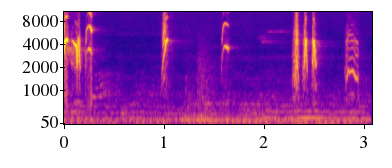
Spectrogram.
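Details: Chirpy twittering from a caged sooty-headed bulbul after three weeks of group training. Short sharp chips are spaced across the clip, with a quick double note and a final wavering, descending trill over a low background hum.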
